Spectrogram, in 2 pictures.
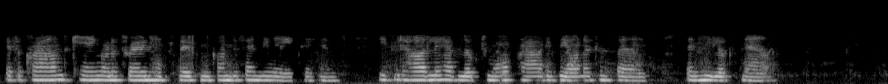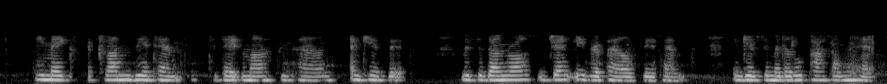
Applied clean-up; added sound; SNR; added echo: neural separator model SepFormer DNS4.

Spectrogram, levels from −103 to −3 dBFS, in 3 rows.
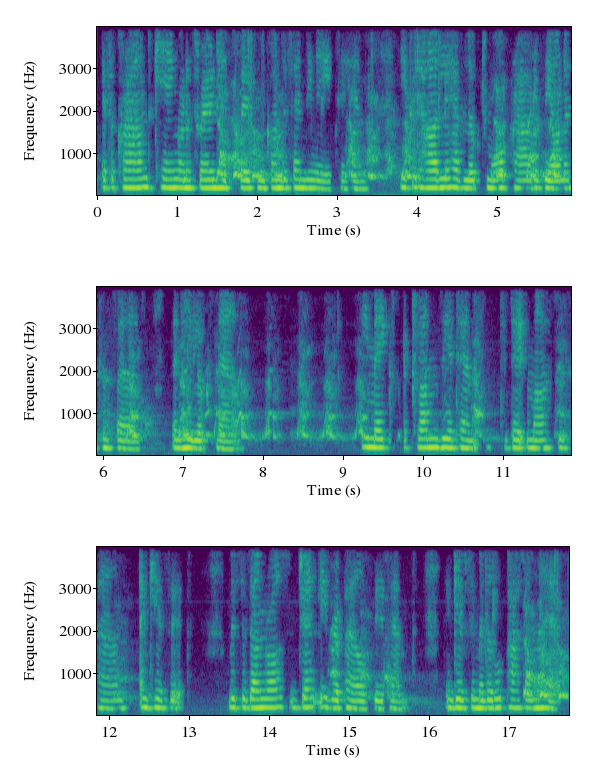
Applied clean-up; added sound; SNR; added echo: none; Bark; 11 dB; none.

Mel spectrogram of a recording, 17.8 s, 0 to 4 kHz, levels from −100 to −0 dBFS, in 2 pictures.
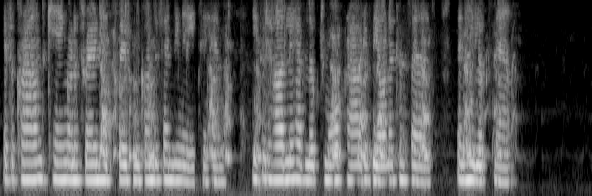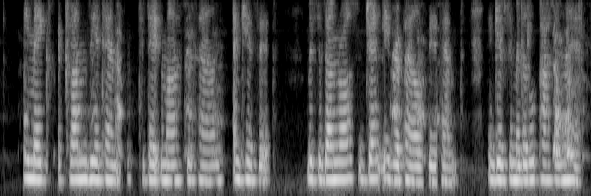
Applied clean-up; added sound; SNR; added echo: neural mask model RNNoise.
